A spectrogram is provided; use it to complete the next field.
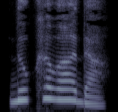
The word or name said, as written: ದುಃಖವಾದ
